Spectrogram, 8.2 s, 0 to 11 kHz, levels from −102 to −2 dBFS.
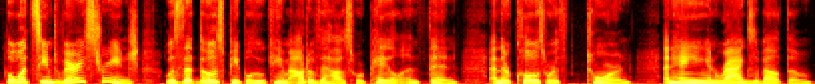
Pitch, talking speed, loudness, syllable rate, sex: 250 Hz, 220 wpm, -20 LUFS, 5.9 syllables/s, female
